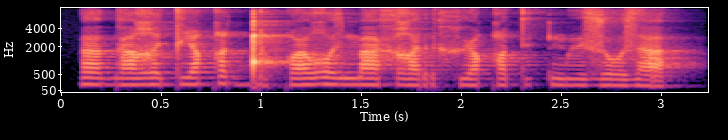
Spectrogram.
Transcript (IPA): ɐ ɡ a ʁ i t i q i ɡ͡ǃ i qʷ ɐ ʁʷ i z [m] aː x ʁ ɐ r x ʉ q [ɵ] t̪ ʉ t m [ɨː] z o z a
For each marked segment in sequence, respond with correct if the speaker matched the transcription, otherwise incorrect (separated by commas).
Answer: correct, correct, correct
